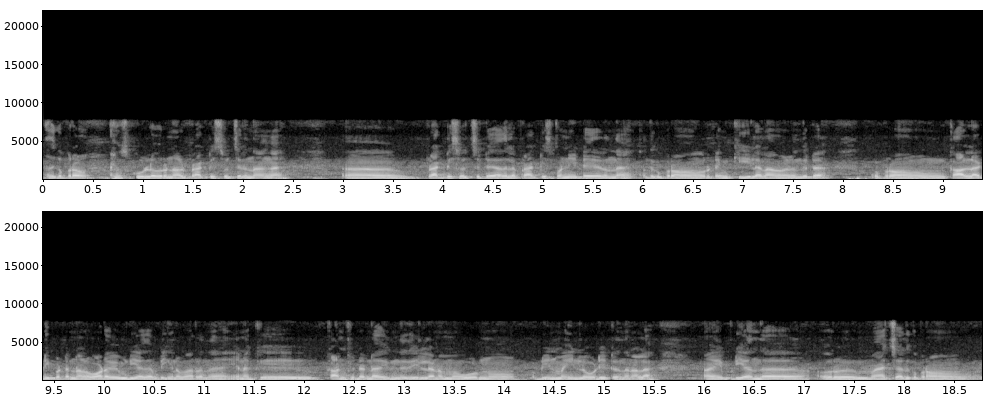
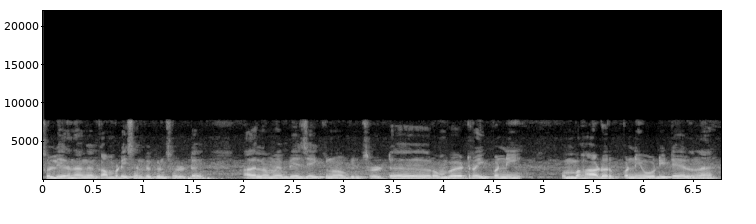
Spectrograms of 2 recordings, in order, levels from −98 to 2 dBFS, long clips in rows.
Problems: constant background noise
